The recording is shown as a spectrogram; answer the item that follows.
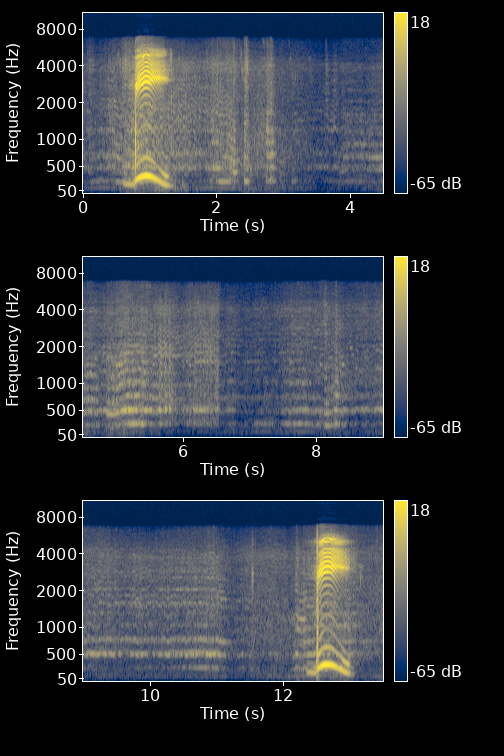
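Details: Bee buzzing in a steady, droning hum with layered tones that rise and fall in loudness through the middle of the recording, framed by two loud sweeping cries near the start and end.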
